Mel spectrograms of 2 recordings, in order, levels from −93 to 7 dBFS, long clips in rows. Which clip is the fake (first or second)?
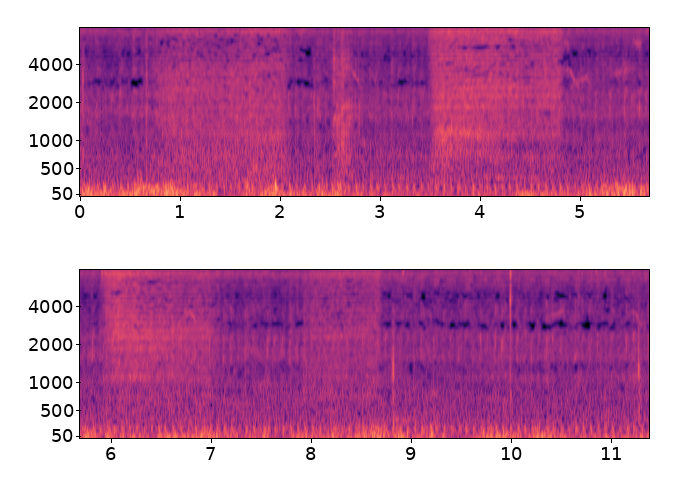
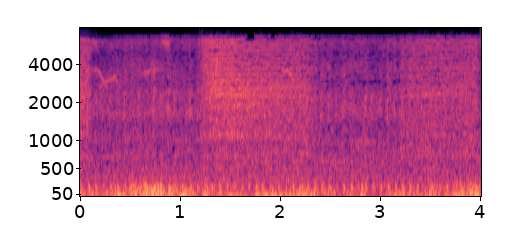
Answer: first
